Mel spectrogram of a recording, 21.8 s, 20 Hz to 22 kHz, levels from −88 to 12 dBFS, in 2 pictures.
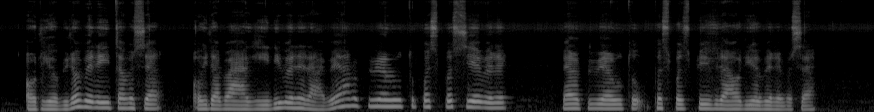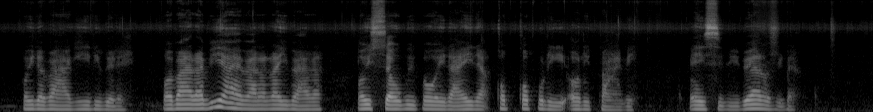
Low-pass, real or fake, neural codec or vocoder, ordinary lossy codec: none; real; none; none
